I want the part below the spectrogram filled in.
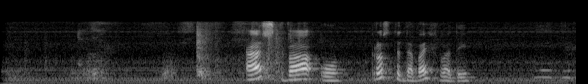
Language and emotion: Russian, neutral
